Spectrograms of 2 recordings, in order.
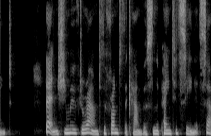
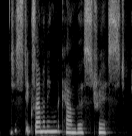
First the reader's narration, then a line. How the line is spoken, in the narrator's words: replied dreamily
